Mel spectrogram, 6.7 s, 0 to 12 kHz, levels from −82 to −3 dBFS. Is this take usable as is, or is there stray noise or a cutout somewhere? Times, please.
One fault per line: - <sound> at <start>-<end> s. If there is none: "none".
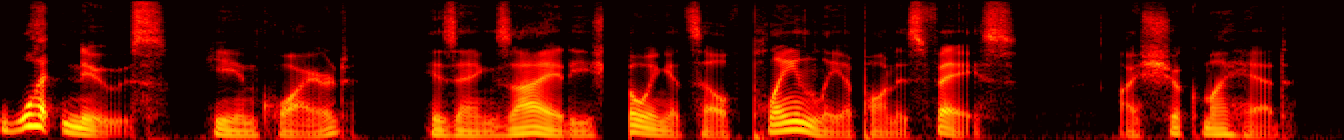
- dropout at 3.0-3.2 s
